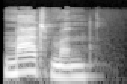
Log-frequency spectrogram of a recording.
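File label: "madman", British English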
